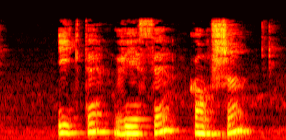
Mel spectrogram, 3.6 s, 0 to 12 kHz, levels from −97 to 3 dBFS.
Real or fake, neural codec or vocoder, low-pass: fake; codec, 16 kHz, 16 kbps, FreqCodec, larger model; 7.2 kHz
